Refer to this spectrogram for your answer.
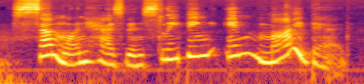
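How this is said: It is said in a middle-sized voice.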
